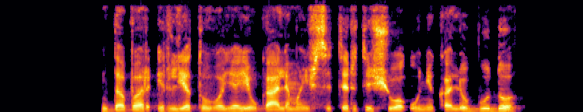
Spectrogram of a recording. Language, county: Lithuanian, Šiauliai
